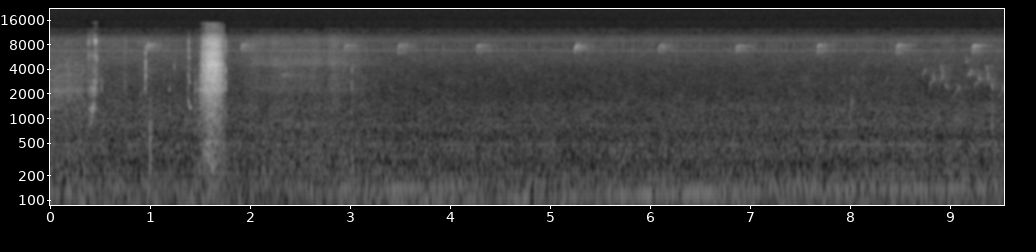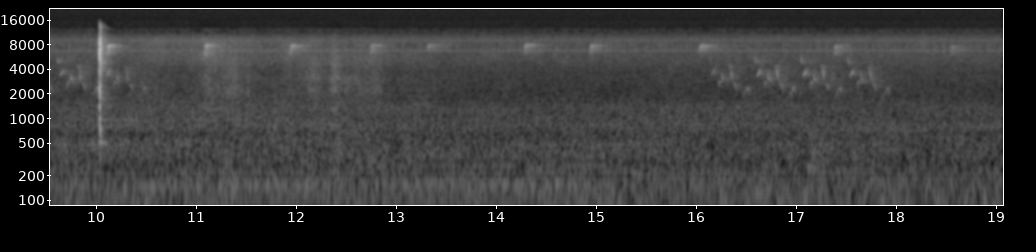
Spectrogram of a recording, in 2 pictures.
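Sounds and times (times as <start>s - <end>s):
sharp click: 10.0s - 10.3s.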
